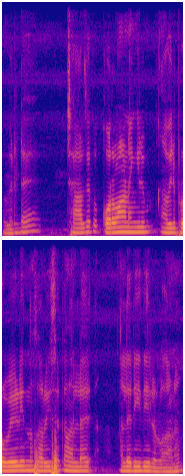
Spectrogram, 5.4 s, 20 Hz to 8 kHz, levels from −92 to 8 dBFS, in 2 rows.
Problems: constant background noise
